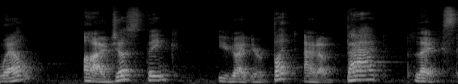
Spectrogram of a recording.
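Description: This is a cartoonish character voice at a middle pitch. It goes at a fairly slow pace. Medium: puppet show.

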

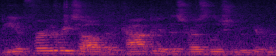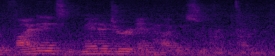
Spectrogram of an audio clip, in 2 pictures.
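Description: A man talks at a very fast pace with hardly any pauses and fairly even intonation. Audible room echo and noticeable background noise are present. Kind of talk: formal reading of resolution. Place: meeting room.

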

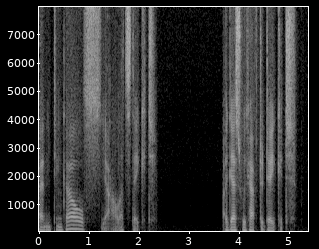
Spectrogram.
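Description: Quiet and fairly low-pitched, a man's voice comes across dry, with no echo. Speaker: chess streamer. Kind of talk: gameplay commentary. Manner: halting.

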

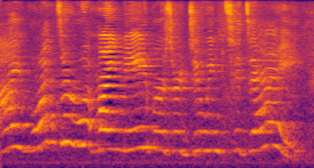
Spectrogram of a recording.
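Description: A woman's put-on character voice, extremely high-pitched, with lively intonation and a fairly slow pace, plus slight echo and clear background noise. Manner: mocking, exaggerated.

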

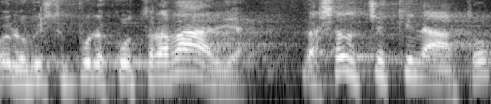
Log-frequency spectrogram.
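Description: A man is speaking over light background noise. Audible room echo is present. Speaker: tennis coach. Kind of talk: TV studio interview. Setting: TV studio. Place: studio.

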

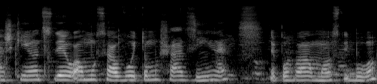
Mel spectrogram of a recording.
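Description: Light background noise sits behind the speaker. A woman talks at a moderate pace. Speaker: vlogger. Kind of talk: casual vlog chat. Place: home room. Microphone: phone near.

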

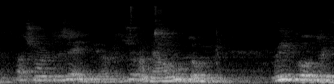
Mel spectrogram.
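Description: Male speech with very wide pitch swings, strong room echo and light background noise. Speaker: factory worker activist. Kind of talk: panel discussion. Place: hall.

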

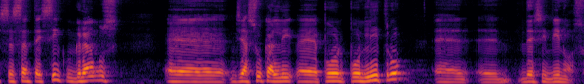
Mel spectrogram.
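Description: A man's medium-pitched, dark, mellow voice at a very slow pace, with ordinary pitch variation. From Argentina, raised partly in Brazil and the US. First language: English and Portuguese (bilingual) (speaking Portuguese). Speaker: winery CEO. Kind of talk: casual interview about wine. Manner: halting, with many hesitations.

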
